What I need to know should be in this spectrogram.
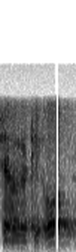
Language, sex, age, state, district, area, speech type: Dogri, male, 30-45, Jammu and Kashmir, Reasi, rural, conversation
